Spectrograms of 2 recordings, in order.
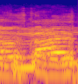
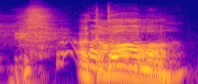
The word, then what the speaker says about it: Adama: Amanda Traore. What's What's his name? Adama.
